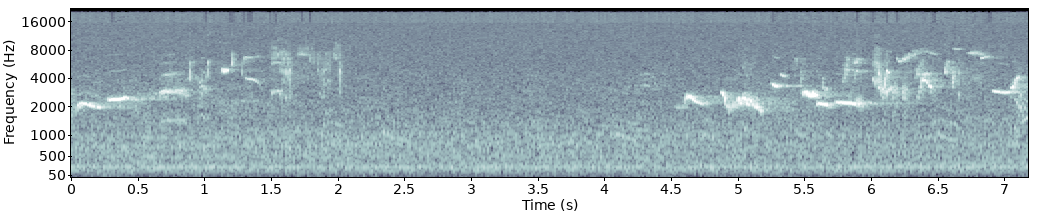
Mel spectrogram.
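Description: Common blackbird singing two rich, warbled phrases about four seconds apart, each ending in a higher, squeaky twitter, over a soft background hum.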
